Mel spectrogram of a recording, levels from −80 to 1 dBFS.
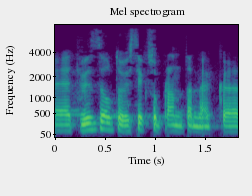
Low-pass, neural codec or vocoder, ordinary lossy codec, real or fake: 7.2 kHz; none; MP3, 32 kbps; real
